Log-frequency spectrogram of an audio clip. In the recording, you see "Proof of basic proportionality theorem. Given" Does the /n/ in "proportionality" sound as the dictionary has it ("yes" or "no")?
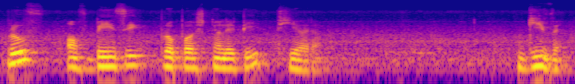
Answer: no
